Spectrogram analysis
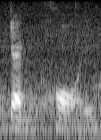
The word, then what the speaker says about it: Kheng Khoi: So make sure you get the pronunciation of Kheng Khoi correct. Thai pronunciation which is Kheng Khoi.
